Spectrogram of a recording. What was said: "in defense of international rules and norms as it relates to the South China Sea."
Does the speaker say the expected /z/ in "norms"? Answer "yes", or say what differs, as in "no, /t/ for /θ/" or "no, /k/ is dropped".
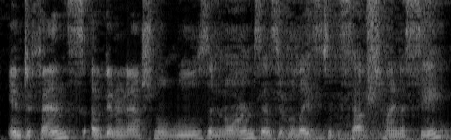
yes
